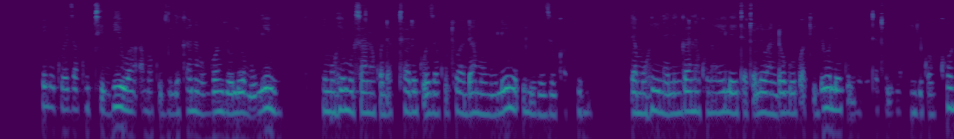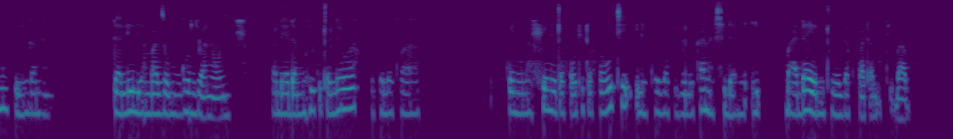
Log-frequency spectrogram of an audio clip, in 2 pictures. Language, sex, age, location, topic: Swahili, female, 25-35, Nairobi, health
